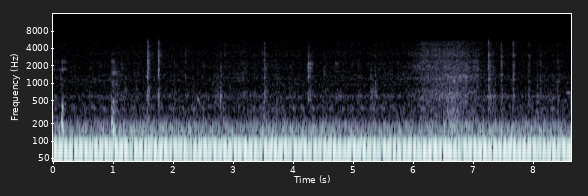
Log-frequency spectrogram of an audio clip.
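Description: Jeep Wrangler engine running steadily at low revs as it creeps along a rough trail toward a log, with scattered sharp clicks and knocks from the tyres and undergrowth. A brief scraping hiss comes about six seconds in.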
